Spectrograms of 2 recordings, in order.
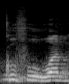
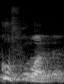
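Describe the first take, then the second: First: A short u vowel follows the f sound. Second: The f sound has no vowel after it. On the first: The speaker calls it right. "পড়তে হবে ফু" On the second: The speaker calls it wrong. "কুফ বললে কি ফা সুকুন হয়ে গেল"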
